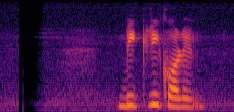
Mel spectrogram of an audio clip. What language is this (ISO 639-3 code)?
ben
